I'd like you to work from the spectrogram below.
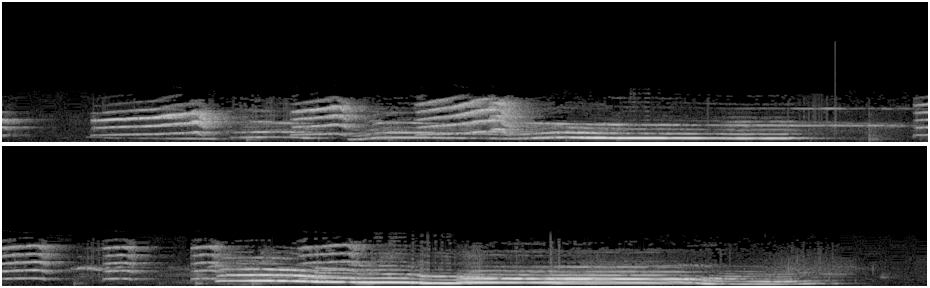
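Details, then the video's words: A Dalmatian howling along with squeaky toys indoors: long wavering tonal howls with rich harmonics, rising and falling, broken into a few short yips midway before a second sustained, sliding howl. "Dalmatian howling with squeaker"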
